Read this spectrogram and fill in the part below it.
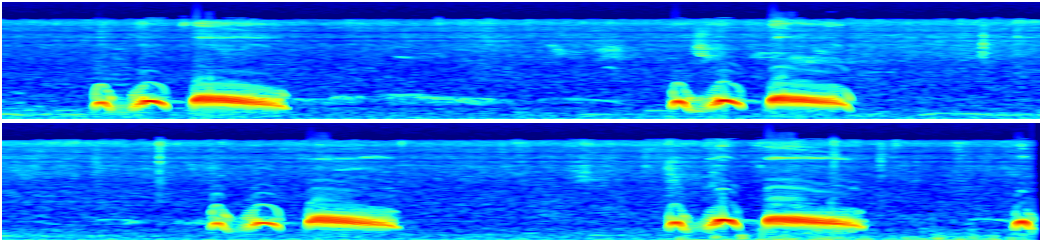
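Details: Lure spotted dove calling to stimulate rival doves: four phrases at uneven gaps of two to three seconds, each a pair of short rising hoots leading into a drawn-out low coo, with a faint background hum.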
